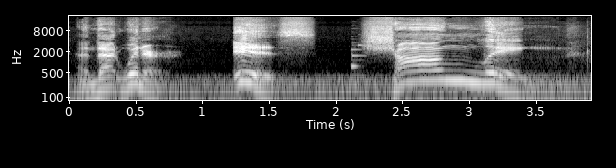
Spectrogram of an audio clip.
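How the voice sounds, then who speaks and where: A man's voice: high voice, wildly swooping pitch, extremely slow, over music, exaggerated voice. A man voicing a grandiose, formal food judge in a video game, with theatrical delivery. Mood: solemn, grandiose. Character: grandiose male food judge, solemn and easily astonished.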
